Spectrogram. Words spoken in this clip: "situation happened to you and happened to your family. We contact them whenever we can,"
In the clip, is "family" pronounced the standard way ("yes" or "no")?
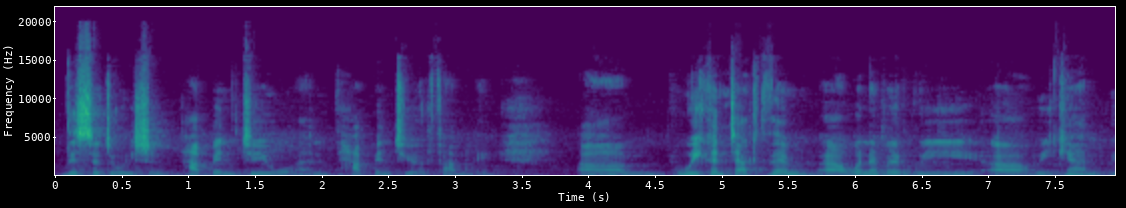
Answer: yes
